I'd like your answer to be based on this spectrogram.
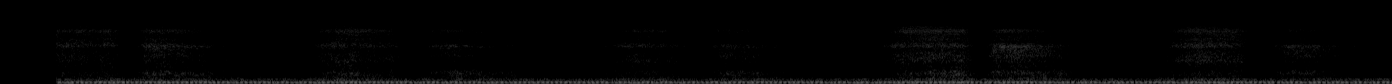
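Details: Quiet snore: soft, regular snorting breaths repeating steadily over low background noise.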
